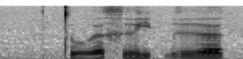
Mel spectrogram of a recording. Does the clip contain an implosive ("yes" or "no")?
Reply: yes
